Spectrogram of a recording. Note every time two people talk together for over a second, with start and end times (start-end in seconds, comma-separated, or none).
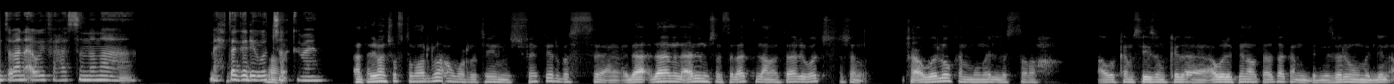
none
